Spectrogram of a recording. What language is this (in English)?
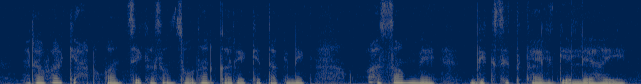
Magahi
